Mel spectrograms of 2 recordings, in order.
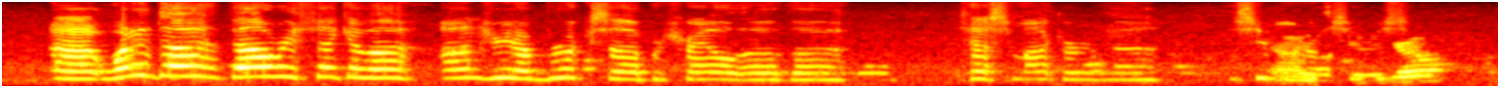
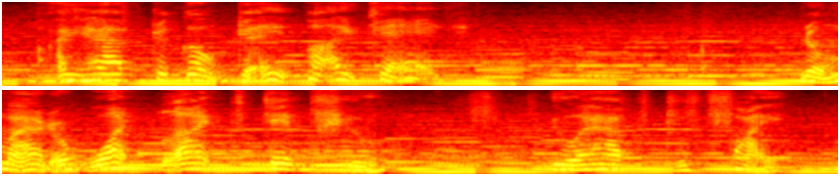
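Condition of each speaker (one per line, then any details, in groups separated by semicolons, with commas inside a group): No condition
Parkinson's disease; degenerative; tremor, cannot walk or write; difficulty talking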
